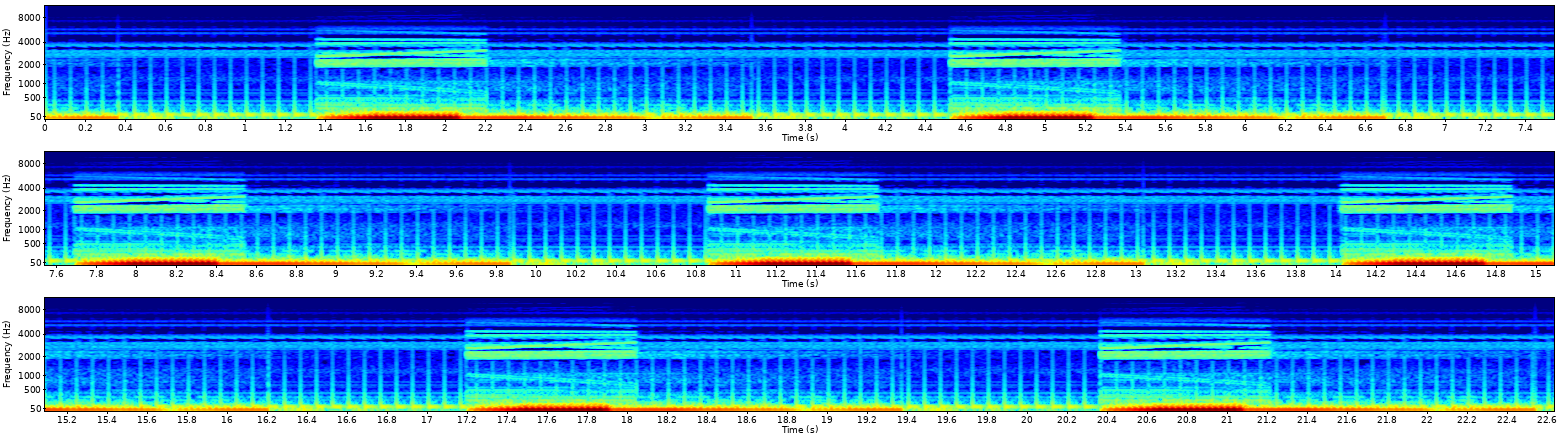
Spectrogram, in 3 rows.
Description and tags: Alarm sound 15
A futuristic alarm sound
